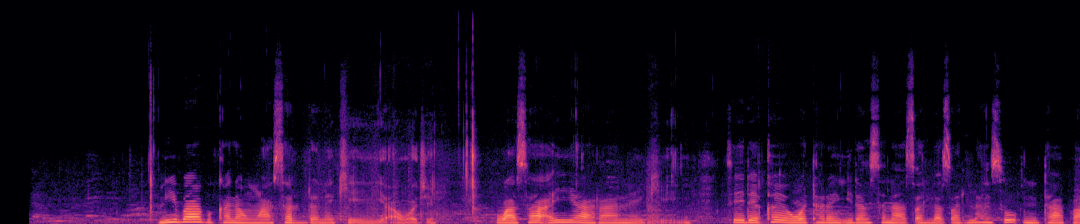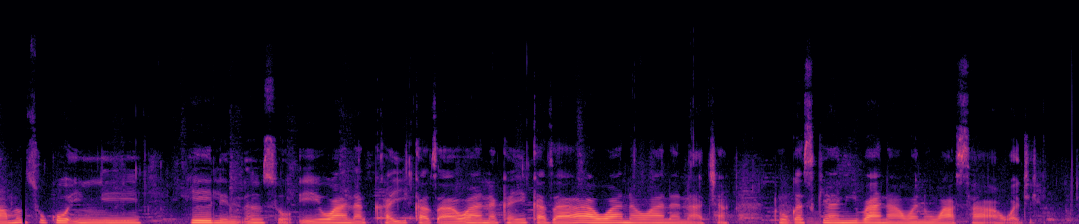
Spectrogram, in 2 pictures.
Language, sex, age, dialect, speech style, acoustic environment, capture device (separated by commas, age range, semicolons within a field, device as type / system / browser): Hausa, female, 25-34, Nigeria - Kano, relaxed, people talking; nature, mobile / Linux / Chrome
